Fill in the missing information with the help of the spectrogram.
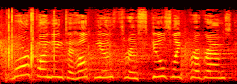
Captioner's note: some Applause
